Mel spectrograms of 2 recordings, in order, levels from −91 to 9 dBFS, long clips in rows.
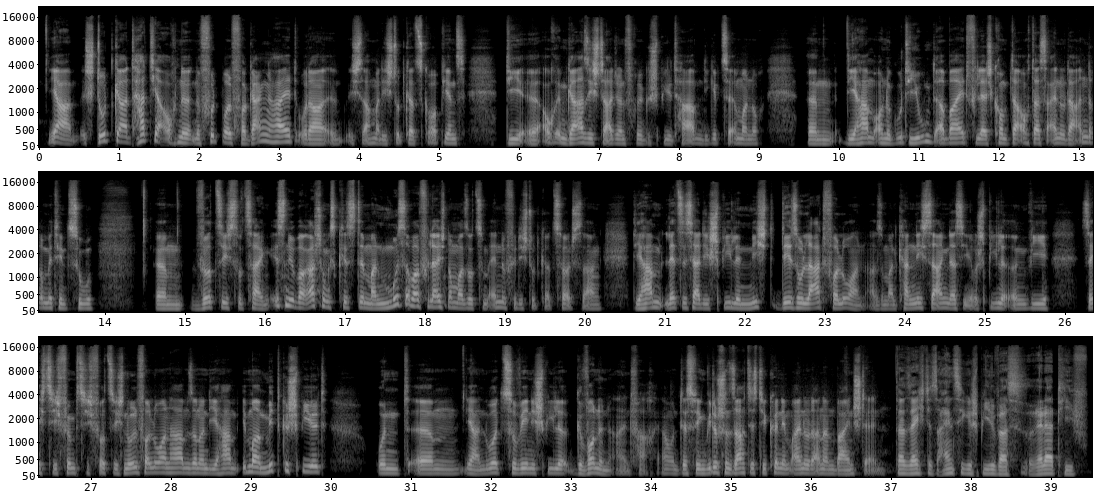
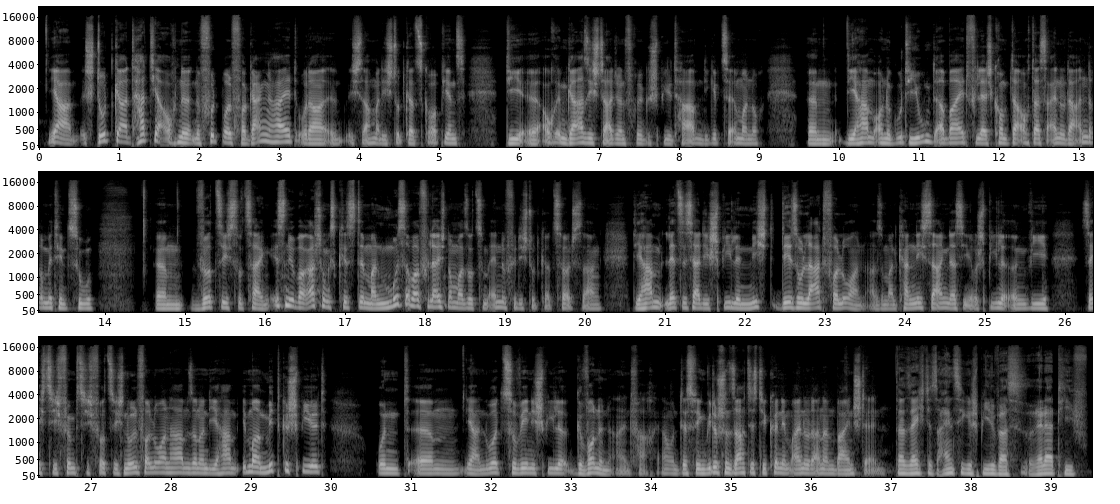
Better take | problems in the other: second | thin; somewhat; fading below 1 kHz

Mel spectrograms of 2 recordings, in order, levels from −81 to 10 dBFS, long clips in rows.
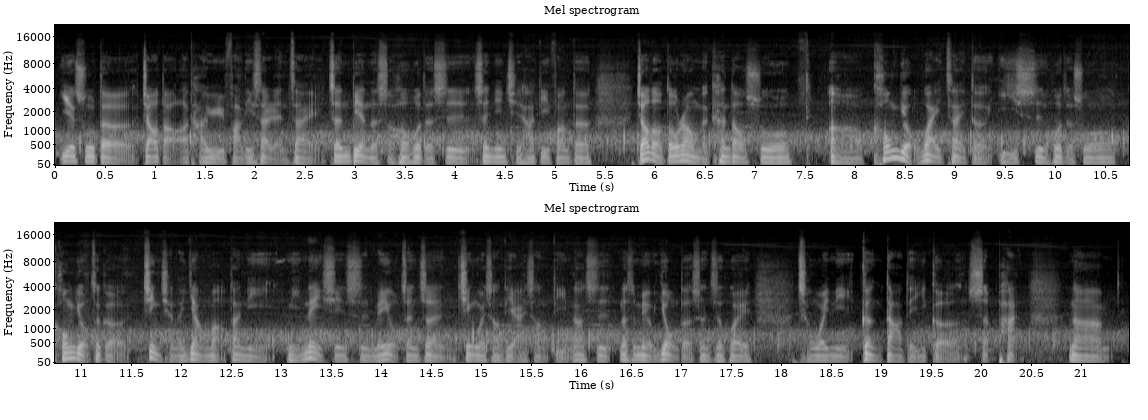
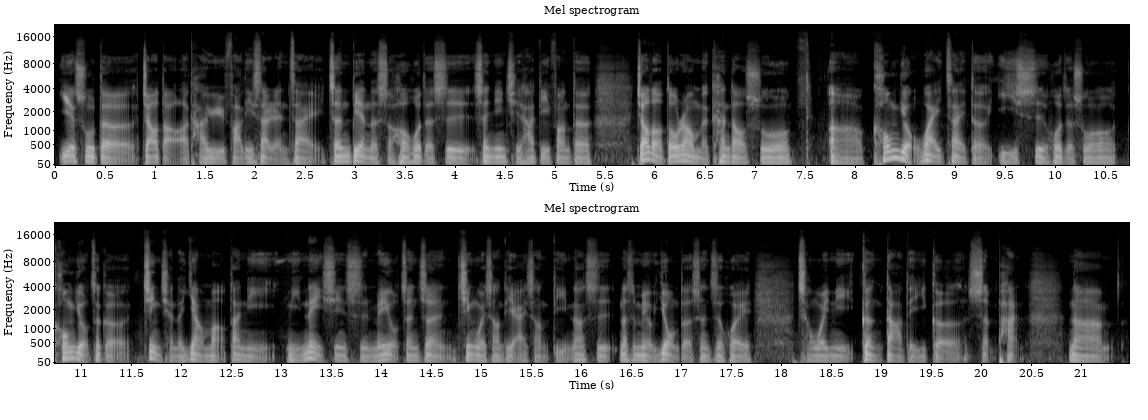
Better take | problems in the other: second | household noises; loud; throughout; 10 dB below the speech

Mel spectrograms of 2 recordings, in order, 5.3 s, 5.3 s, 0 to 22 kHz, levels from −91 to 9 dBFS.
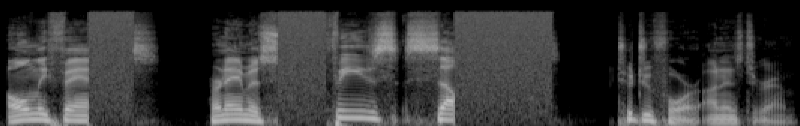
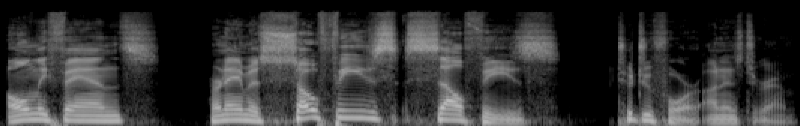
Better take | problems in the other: second | audio cutting out; filled with static; at 0.5 s, at 2 s and at 3 s for 0.5 s

